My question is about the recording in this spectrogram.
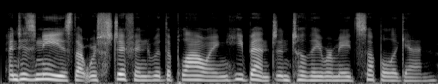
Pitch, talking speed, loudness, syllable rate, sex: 195 Hz, 235 wpm, -17 LUFS, 5.9 syllables/s, female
